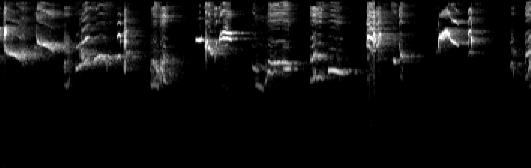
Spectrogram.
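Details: Orange-headed thrush singing nonstop in gacor style with rolling phrases, a lure for a reluctant thrush: dense warbled and whistled notes mixing high squeaks and lower slurred tones, barely pausing.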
